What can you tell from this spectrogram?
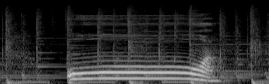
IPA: о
